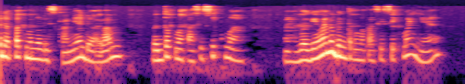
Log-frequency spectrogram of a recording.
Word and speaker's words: sigma: seperti berikut ini yaitu Sigma ya Jadi ini dia tadi bacanya Sigma Sigma Bentuknya itu seperti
